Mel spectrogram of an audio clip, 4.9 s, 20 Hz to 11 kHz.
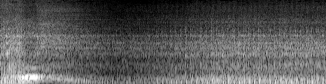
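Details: Bajaj Pulsar NS 160 test start after fixing an RPM problem and engine oil in the air filter, air cleaner foam open: even single-cylinder beat picks up smoothly with the revs, with extra intake hiss; engine runs healthy.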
